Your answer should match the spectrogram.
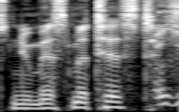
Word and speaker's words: numismatist: Are you happy I could pronounce numismatist? – You did it.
